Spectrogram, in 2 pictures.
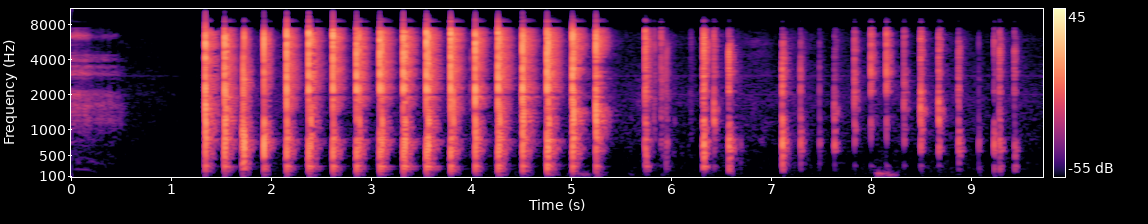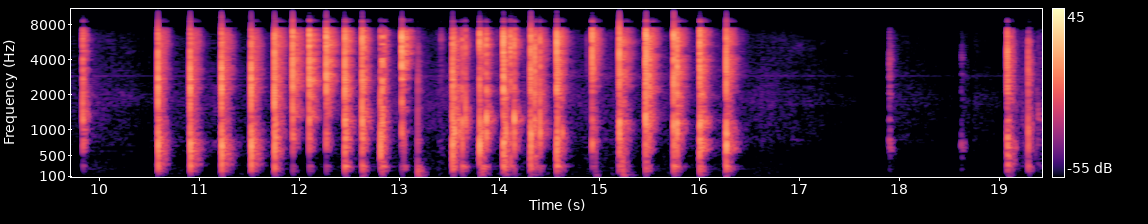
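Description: Screwdriver jabbing over and over at a plastic bottle: fast sharp plastic taps, about five a second, in several runs with a sparser, quieter stretch in the middle.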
